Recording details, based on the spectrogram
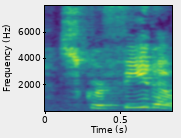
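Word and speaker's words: sgraffito: you a real life tile example right here scraffito is spelled this way SG r a f fi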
